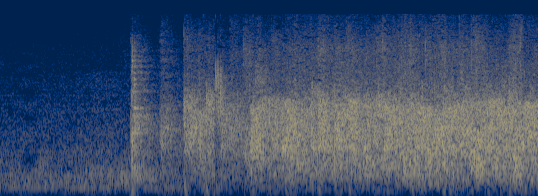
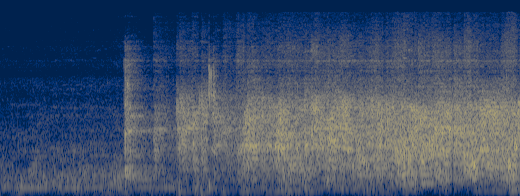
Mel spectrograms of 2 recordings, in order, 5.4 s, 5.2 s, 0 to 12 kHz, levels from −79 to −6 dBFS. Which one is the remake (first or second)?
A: second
